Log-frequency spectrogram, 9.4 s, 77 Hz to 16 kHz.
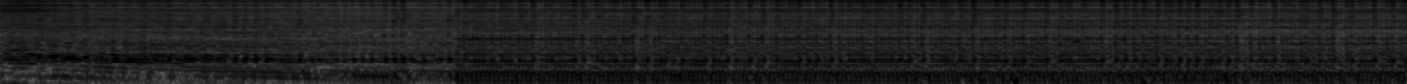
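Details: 1982 Suzuki RM125 two-stroke during restoration, after suspected carburetor starvation and a part swap: catches and settles into a busy, even crackle with no misfire or knock; sounds nice, running healthy.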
